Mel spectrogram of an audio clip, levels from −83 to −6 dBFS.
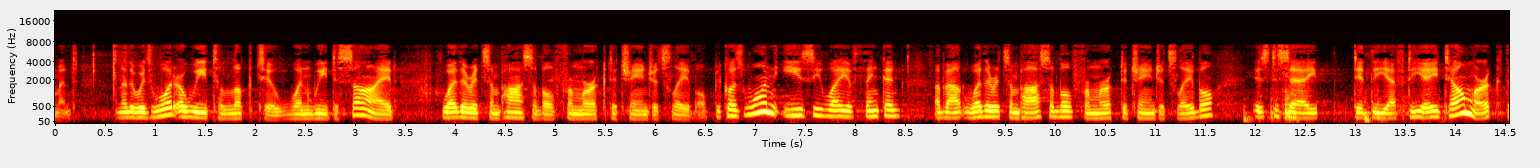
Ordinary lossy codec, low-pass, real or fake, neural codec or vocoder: MP3, 64 kbps; 7.2 kHz; real; none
